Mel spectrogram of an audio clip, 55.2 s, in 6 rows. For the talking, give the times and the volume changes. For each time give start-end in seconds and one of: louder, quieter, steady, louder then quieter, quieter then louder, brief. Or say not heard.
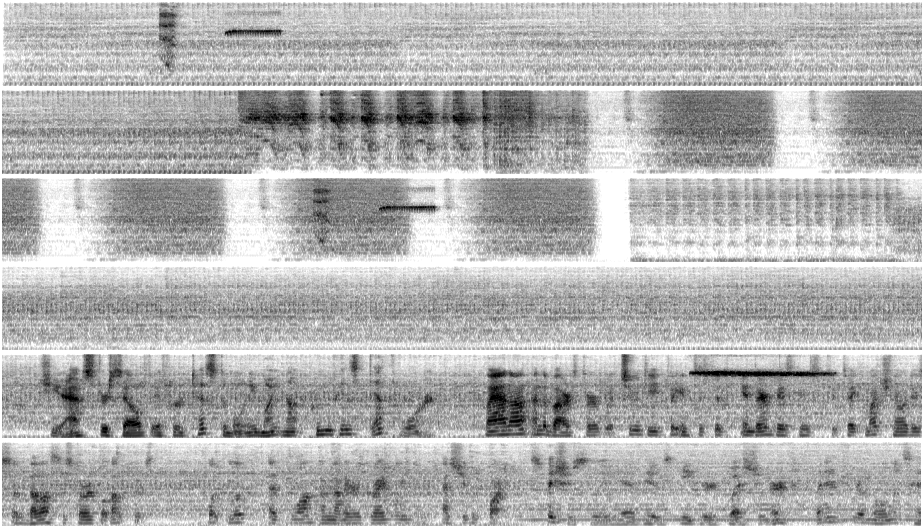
37.2-55.1 quieter.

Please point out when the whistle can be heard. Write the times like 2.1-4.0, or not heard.
1.6-2.8, 21.5-22.8, 43.6-45.1.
